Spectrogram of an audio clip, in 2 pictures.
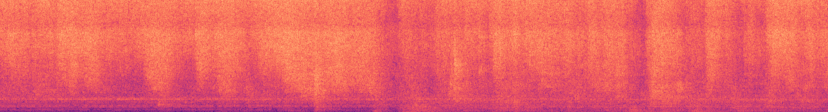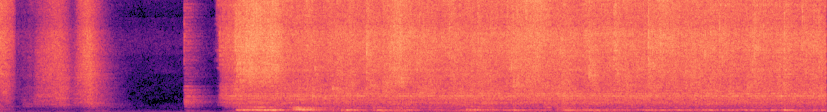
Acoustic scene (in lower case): restroom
